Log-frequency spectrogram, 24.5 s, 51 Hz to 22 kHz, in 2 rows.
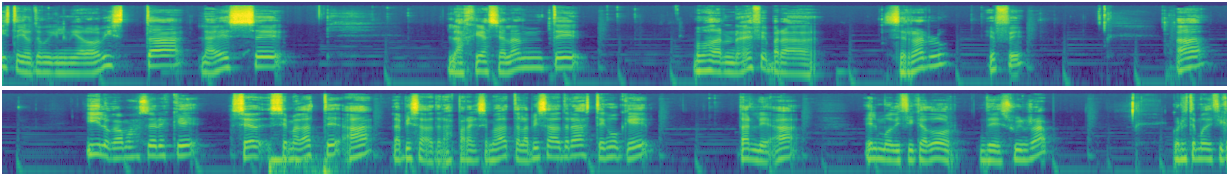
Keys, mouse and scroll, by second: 1.7 s, 4.1-5.5 middle drag, 5.5 g, 6.3 middle click, 6.7 Tab, 10.1 middle click, 10.5-11.7 scroll up 3, 11.7 a, 12.0-17.7 middle drag, 17.7 Tab, 22.5-24.5 drag.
